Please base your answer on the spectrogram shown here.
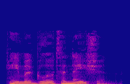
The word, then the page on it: hemagglutination: British English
